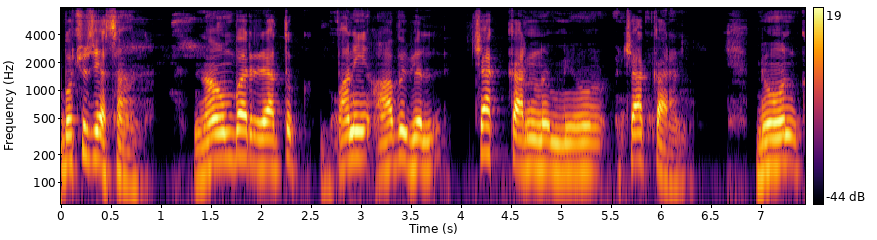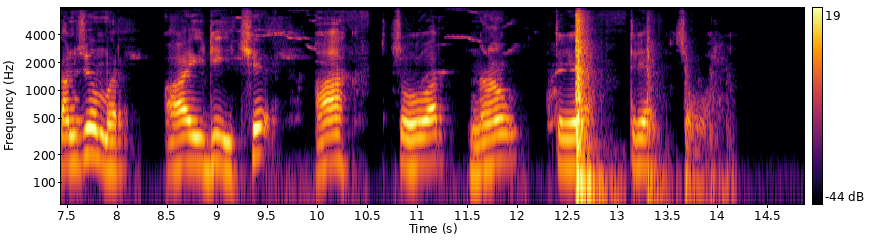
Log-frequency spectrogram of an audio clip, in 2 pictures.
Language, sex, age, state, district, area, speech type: Kashmiri, male, 45-60, Jammu and Kashmir, Pulwama, rural, read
